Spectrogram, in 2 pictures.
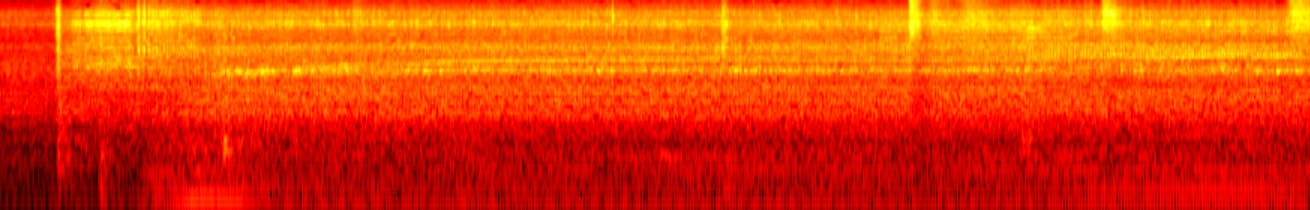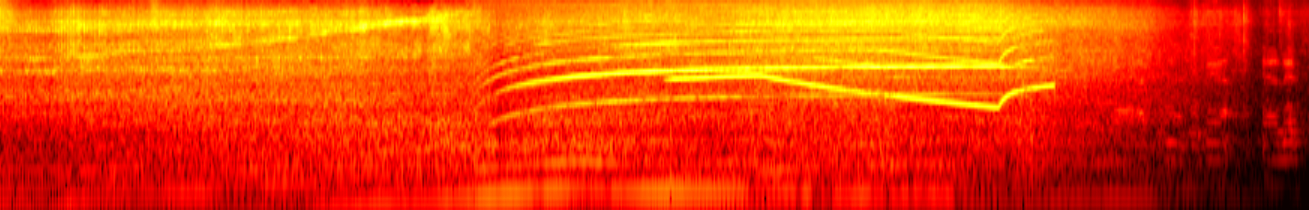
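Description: A fire engine's diesel engine running as the rig pulls out, with a whine rising in pitch in the middle. About three-quarters of the way in its siren winds up, several rising tones levelling off with a falling wail across them, the loudest part. The sound cuts off suddenly just before the end.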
